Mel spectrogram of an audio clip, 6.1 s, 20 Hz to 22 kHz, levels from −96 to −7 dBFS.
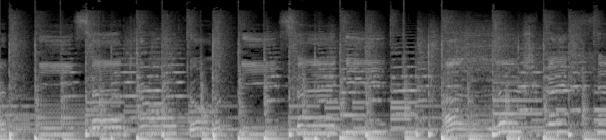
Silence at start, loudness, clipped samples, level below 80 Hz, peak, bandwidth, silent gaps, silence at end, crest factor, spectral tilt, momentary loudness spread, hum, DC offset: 0 s; -32 LUFS; under 0.1%; -34 dBFS; -12 dBFS; over 20 kHz; none; 0 s; 18 dB; -5.5 dB/octave; 4 LU; none; under 0.1%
